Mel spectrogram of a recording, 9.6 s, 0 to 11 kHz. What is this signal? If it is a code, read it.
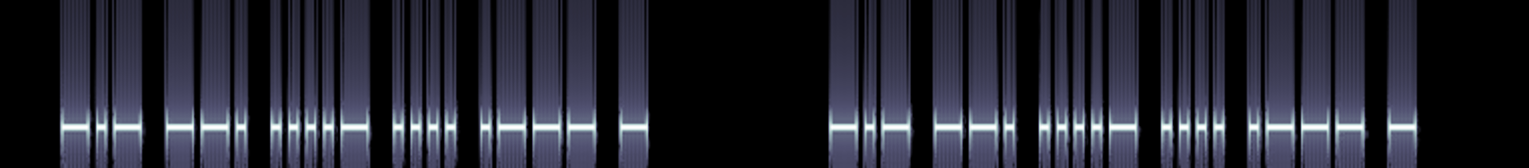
Morse code, heard as a keyed tone, about 22 wpm, 700 Hz. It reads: KG4HJT KG4HJT
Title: USA Call Signs - 6 Characters - Repeated 3x - 22wpm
